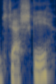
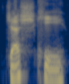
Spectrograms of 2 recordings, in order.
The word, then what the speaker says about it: Jeschke: I am Jeschke. That's how you say it. It's Jeschke, and I am your hungry host, so to speak, for the stream that we're doing today.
